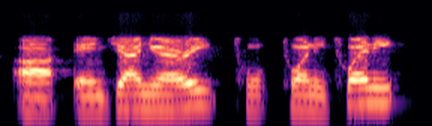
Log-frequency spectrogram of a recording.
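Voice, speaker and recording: An unremarkable speaking voice from a man, medium in pitch, with fairly even intonation. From Dominican Republic, then New York. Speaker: school principal. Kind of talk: virtual conference speaker introduction.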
